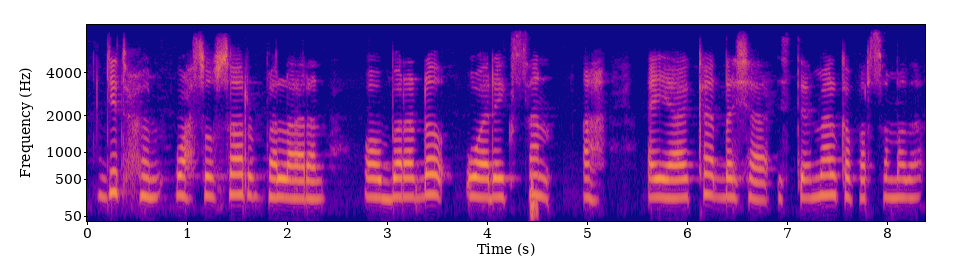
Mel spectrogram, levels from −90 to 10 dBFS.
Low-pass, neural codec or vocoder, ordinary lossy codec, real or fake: 7.2 kHz; none; none; real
